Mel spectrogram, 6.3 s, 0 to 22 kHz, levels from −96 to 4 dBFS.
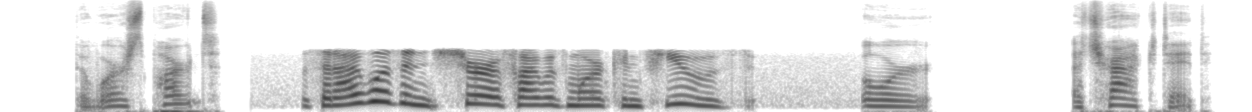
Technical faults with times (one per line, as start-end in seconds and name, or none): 1.25-4.31 input switched to a poorer device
